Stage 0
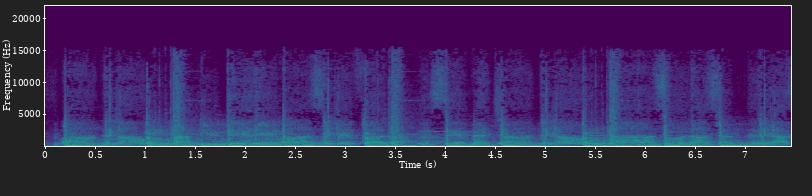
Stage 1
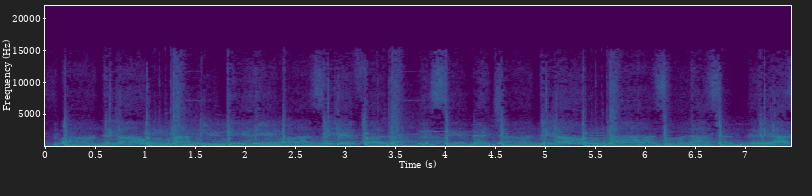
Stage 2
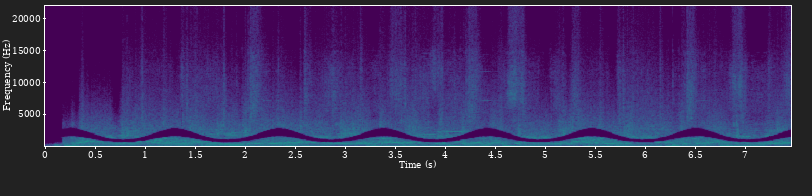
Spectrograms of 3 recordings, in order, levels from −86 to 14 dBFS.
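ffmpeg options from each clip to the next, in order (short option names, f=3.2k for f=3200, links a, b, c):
-af "acompressor=threshold=-33dB:ratio=3"
-filter_complex "[0:a]acrossover=split=170|4200[a][b][c];[b]adelay=170[d];[c]adelay=770[e];[a][d][e]amix=inputs=3:normalize=0,asplit=2[f][g];[g]highpass=f=720:p=1,volume=33dB,asoftclip=type=tanh:threshold=-21dB[h];[f][h]amix=inputs=2:normalize=0,lowpass=f=5.1k:p=1,volume=-6dB,afftfilt=real='re*(1-between(b*sr/1024,820*pow(2100/820,0.5+0.5*sin(2*PI*0.96*pts/sr))/1.41,820*pow(2100/820,0.5+0.5*sin(2*PI*0.96*pts/sr))*1.41))':imag='im*(1-between(b*sr/1024,820*pow(2100/820,0.5+0.5*sin(2*PI*0.96*pts/sr))/1.41,820*pow(2100/820,0.5+0.5*sin(2*PI*0.96*pts/sr))*1.41))':win_size=1024:overlap=0.75,volume=-8.5dB"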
